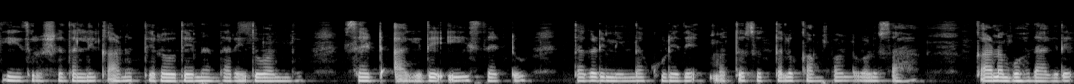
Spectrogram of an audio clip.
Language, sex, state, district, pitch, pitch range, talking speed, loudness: Kannada, female, Karnataka, Koppal, 170 Hz, 160-175 Hz, 95 wpm, -17 LUFS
